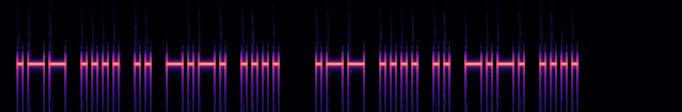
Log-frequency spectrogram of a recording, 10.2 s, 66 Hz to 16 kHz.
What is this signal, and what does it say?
Morse code, heard as a keyed tone, about 15 wpm, 700 Hz. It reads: WHICH WHICH
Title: Top 100 Words Repeated 15wpm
